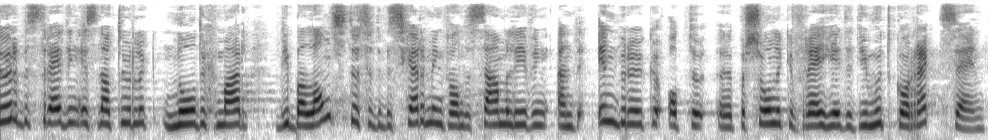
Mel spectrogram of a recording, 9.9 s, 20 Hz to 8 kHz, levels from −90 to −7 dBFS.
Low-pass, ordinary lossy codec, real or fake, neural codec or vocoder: 7.2 kHz; AAC, 48 kbps; fake; codec, 16 kHz, 8 kbps, FreqCodec, larger model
